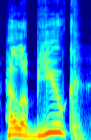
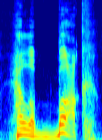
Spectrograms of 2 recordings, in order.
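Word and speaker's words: Hellebuyck: I said, hella Buke. It's hella Buck, the goaltender. I was pronouncing it with the CYK.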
